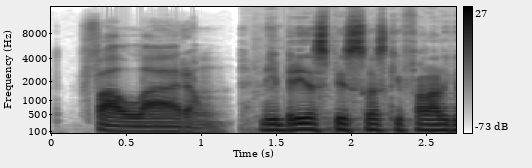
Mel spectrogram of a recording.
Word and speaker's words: falaram: Once again, that AM is pronounced ão. Falaram.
